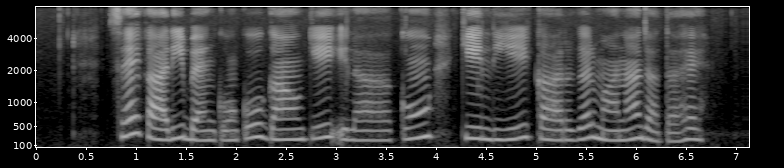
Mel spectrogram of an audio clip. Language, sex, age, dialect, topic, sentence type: Hindi, female, 18-24, Garhwali, banking, statement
